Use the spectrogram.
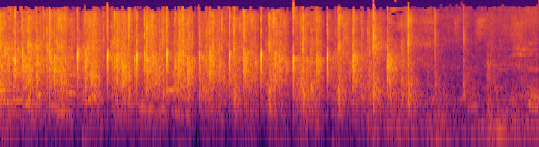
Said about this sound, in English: Clap your hands for Noriko Ott, ladies and gentlemen.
